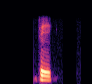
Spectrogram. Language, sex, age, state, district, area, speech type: Santali, male, 30-45, Jharkhand, Seraikela Kharsawan, rural, conversation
